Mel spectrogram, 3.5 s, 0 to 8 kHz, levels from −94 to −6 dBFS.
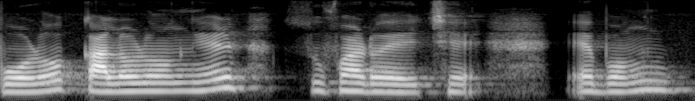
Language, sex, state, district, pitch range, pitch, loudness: Bengali, female, Tripura, West Tripura, 190-215 Hz, 200 Hz, -21 LUFS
